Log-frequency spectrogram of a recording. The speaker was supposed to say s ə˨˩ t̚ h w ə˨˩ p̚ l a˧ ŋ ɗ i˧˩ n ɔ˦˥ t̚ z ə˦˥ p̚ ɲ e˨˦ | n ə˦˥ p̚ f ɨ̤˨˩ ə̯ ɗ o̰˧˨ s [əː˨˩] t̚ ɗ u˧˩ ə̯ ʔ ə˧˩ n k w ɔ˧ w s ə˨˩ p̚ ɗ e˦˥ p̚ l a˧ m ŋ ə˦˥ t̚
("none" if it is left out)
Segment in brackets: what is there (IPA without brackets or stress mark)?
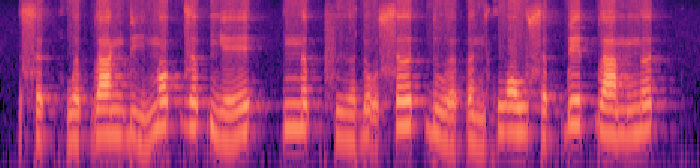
əː˦˥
